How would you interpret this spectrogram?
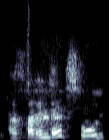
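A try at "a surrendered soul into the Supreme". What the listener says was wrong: Your voice is not coming proper. It's cutting. Why your voice is coming like this? Not clear. So you are running so fast. Read properly, na?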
